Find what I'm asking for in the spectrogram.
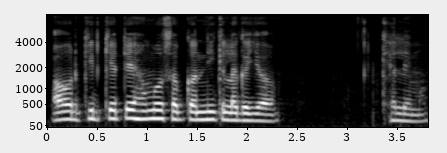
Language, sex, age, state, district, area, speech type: Maithili, male, 18-30, Bihar, Darbhanga, rural, spontaneous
